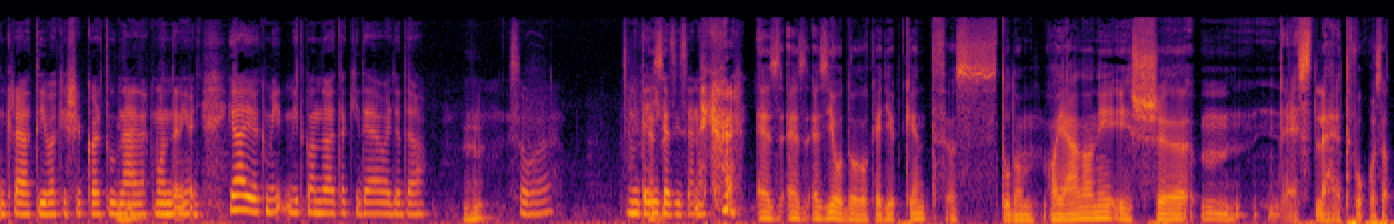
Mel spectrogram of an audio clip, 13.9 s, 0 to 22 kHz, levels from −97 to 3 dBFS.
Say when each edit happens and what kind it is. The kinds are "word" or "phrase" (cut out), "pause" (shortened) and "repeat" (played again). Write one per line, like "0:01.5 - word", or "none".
none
